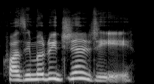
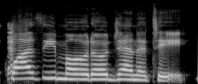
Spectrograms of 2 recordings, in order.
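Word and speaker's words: Quasimodogeniti: Laetare, Quasimodogenity. – Yes. – I totally mispronounced that. Let me try that again. Quasimodogenity.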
